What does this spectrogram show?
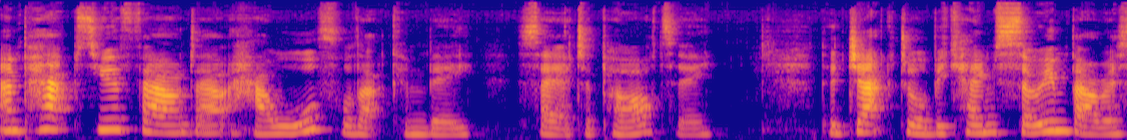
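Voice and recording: A natural voice reads the text aloud, its intonation lively throughout.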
